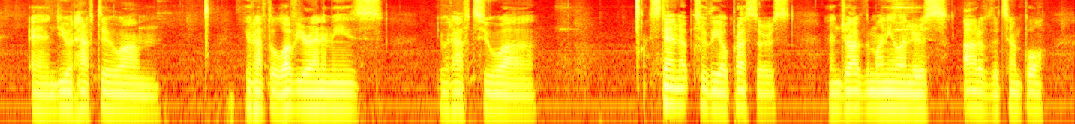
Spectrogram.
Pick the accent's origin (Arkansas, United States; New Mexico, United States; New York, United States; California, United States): New Mexico, United States; Albuquerque; I'm from Albuquerque, New Mexico.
